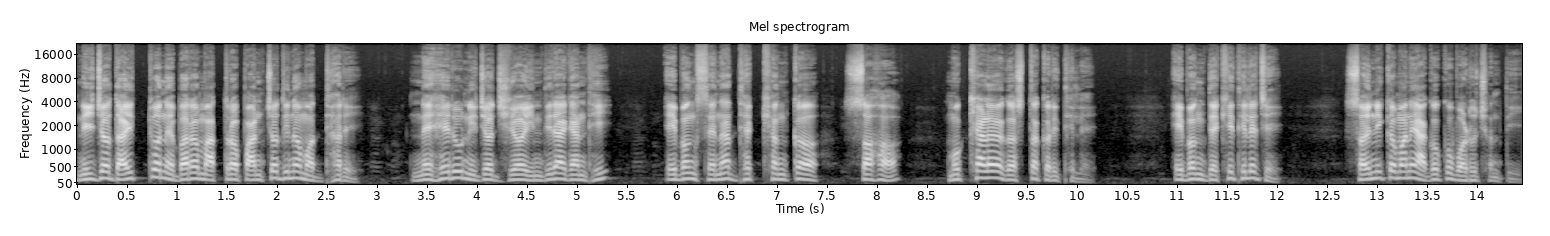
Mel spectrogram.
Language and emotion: Odia, neutral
